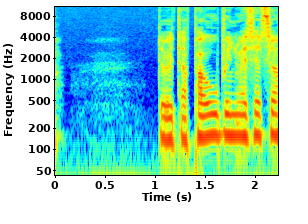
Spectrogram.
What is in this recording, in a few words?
"pawb", Welsh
